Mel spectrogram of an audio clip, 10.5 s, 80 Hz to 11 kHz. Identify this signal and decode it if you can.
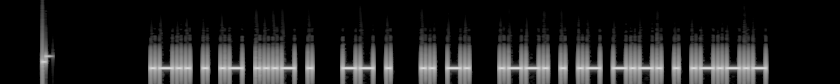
Morse code, heard as a keyed tone, about 22 wpm, 700 Hz. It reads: LEAVE ME IN PEACE.
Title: Sentences from Top 1500 Words 22wpm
